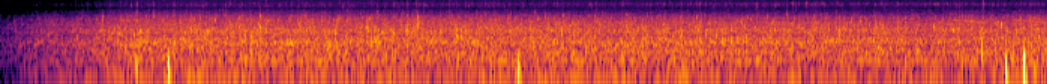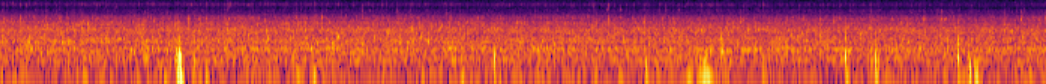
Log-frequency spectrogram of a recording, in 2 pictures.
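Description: Small woodland stream trickling steadily over a low ledge into a shallow pool. A few sharp clicks stand out, the loudest two about eight and a half and ten seconds in.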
